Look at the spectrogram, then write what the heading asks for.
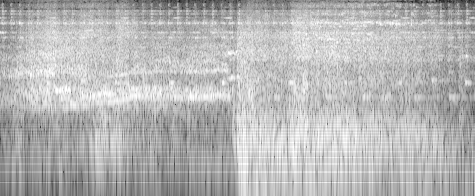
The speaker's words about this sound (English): You get slammed into by a police car and pinned between a van, all because you had to dress like the blonde version of Michael Myers.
